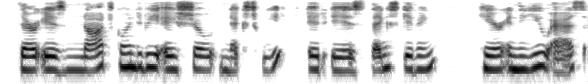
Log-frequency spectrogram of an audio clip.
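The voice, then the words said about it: Worn, slightly off voice. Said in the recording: “My voice is definitely starting to take a little bit of a beating ... my voice is sounding a little bit wonkier than normal”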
